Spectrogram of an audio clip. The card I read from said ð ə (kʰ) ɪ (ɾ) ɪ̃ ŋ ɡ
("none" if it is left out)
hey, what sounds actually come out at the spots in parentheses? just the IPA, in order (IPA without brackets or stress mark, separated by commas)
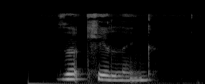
kʰ, l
